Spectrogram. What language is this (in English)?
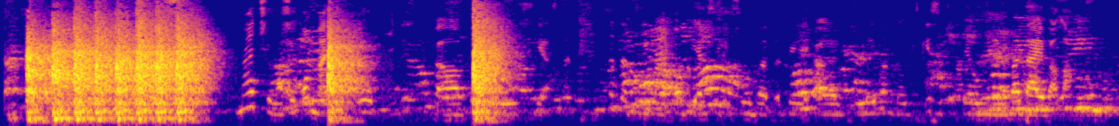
Georgian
